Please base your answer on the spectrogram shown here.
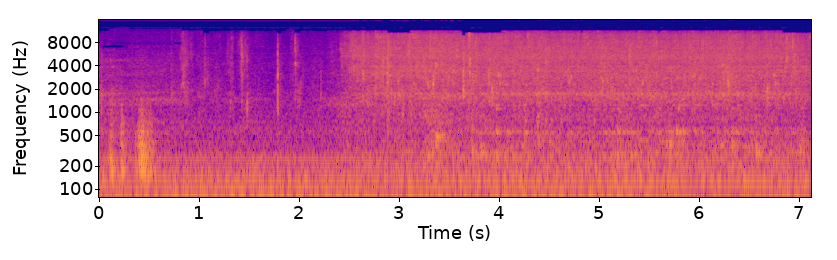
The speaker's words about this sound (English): washes his hands in the washroom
